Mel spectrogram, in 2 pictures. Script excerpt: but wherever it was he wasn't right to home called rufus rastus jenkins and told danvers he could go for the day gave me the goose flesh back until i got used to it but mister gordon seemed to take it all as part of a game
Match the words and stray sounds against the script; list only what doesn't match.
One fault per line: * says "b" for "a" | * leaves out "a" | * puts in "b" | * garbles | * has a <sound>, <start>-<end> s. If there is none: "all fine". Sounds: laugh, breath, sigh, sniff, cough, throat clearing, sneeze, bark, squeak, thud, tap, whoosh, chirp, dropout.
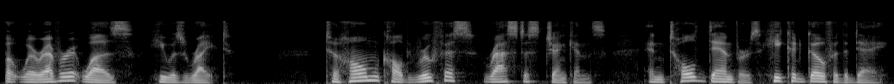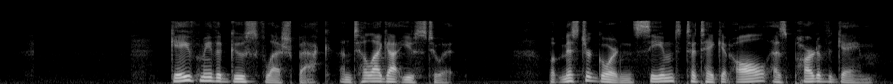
* says "was" for "wasn't"
* says "the" for "a"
